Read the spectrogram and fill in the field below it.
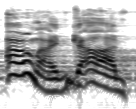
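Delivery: high, slow drawn-out cry; falling bird panic. Pretend. Baby bird tumbling out of the nest, high drawn-out cry. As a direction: wail it as you tumble down.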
